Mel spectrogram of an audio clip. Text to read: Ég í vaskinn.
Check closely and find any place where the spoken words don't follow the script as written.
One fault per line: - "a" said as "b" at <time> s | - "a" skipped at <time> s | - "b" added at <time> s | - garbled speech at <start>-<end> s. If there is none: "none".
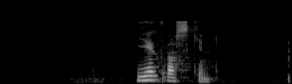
none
